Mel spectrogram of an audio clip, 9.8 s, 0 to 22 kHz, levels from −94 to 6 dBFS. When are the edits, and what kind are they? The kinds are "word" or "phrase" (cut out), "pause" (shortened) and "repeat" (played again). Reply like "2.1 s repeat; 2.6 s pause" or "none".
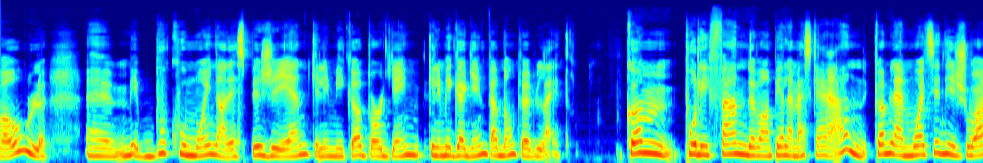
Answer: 4.2 s word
